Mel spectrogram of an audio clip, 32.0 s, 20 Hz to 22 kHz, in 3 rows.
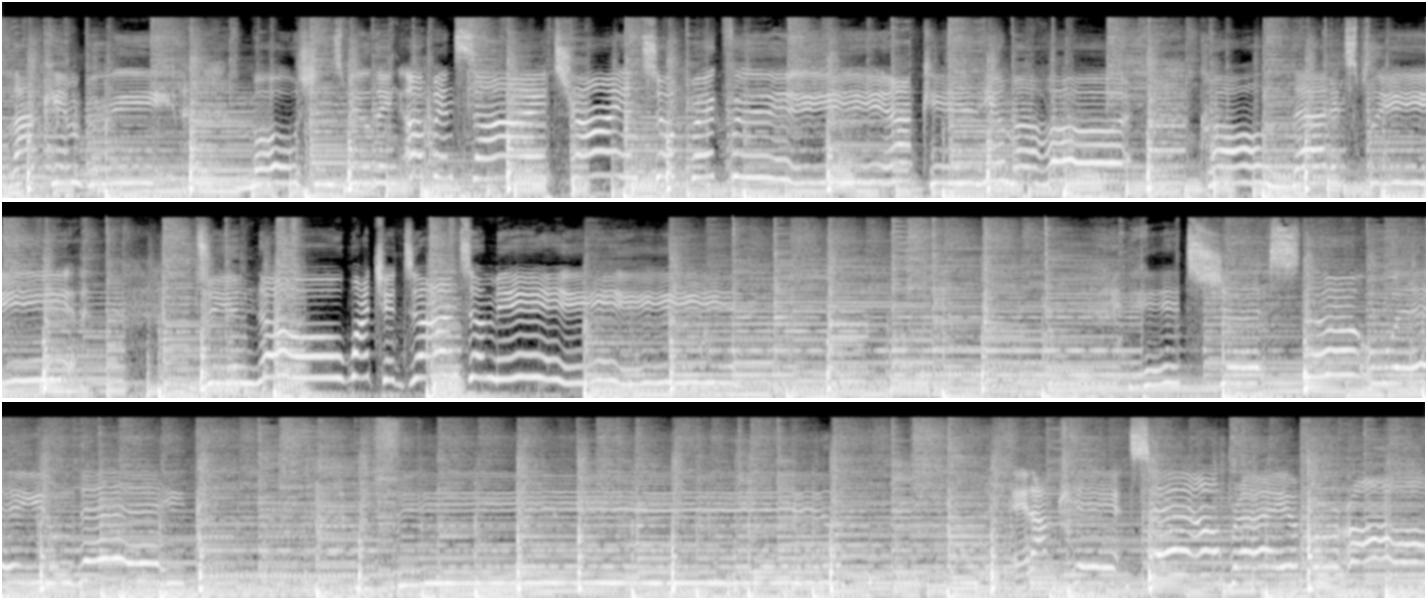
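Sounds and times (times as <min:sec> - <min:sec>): electric bass: 0:00.0 - 0:13.1, 0:15.0 - 0:32.0
drum kit: 0:00.0 - 0:14.4, 0:15.0 - 0:32.0
woman singing: 0:00.0 - 0:16.6, 0:18.9 - 0:32.0
strummed acoustic guitar: 0:16.1 - 0:32.0.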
